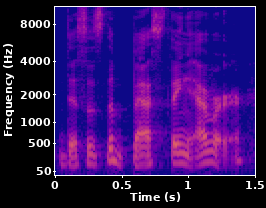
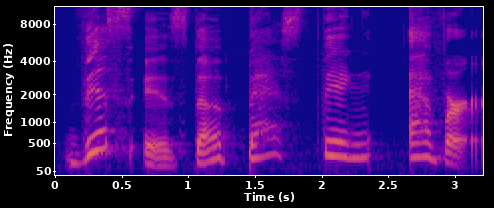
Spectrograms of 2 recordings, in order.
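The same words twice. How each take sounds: First: The words are said with relaxed, everyday emphasis. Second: Several words are stressed in an exaggerated way. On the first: The speaker calls it right. "This is more like me" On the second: The speaker calls it wrong. "accentuating certain words"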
